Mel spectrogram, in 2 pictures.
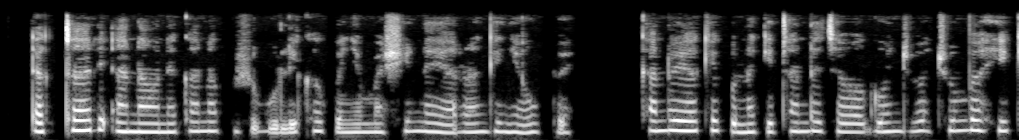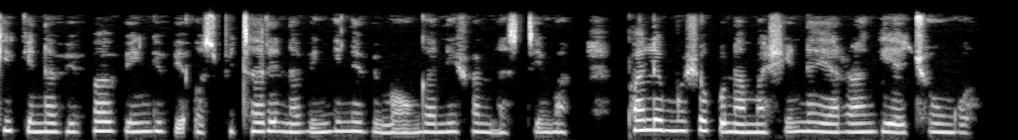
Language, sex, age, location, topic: Swahili, female, 25-35, Nairobi, health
